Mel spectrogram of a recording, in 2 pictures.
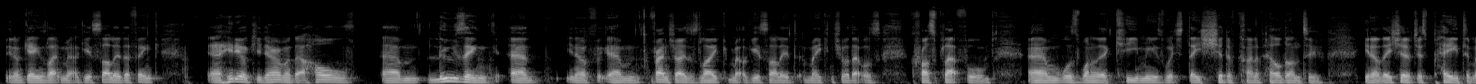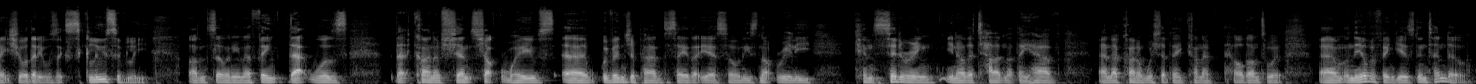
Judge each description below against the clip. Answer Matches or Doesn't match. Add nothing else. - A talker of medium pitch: Doesn't match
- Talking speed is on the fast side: Matches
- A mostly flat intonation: Matches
